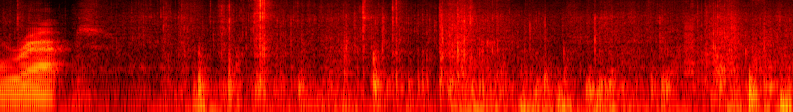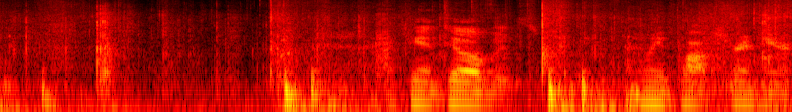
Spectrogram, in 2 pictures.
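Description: A cardboard box rustles and thumps as it is handled.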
